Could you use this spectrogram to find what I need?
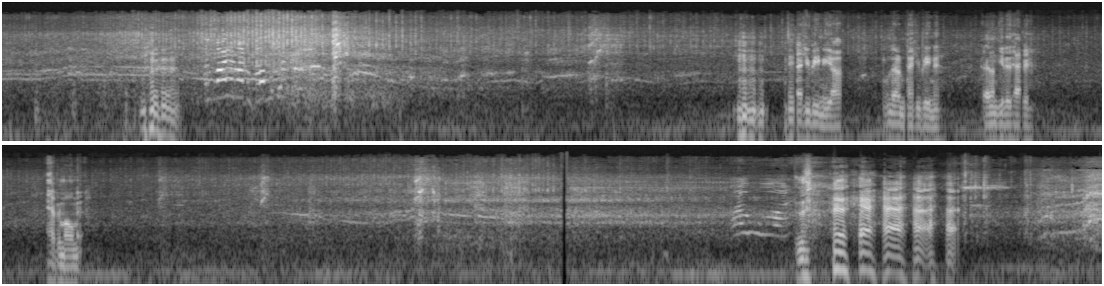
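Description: An electric radio-controlled truck's motor whines in bursts as it speeds along pavement.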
